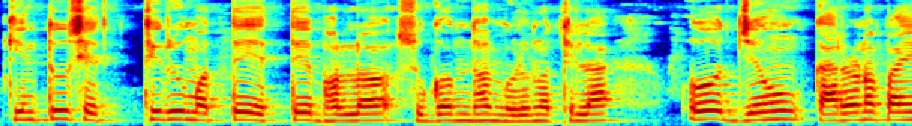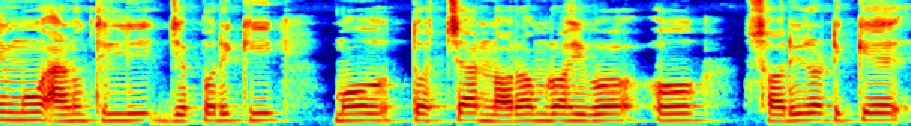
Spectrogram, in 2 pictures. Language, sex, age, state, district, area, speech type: Odia, male, 18-30, Odisha, Bhadrak, rural, spontaneous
